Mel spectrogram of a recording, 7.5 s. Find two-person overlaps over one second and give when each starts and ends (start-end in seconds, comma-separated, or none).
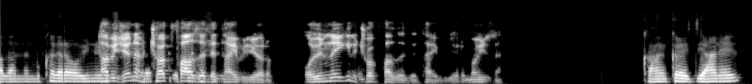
1.0-2.5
